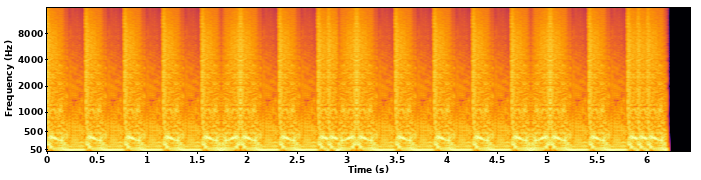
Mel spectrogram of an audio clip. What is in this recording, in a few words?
kicks loop 155; GhostHack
